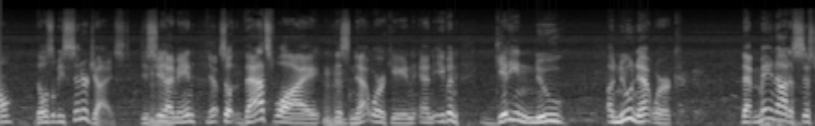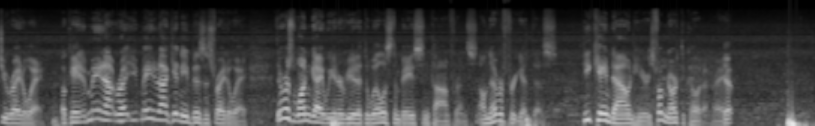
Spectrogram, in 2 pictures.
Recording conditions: busy venue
